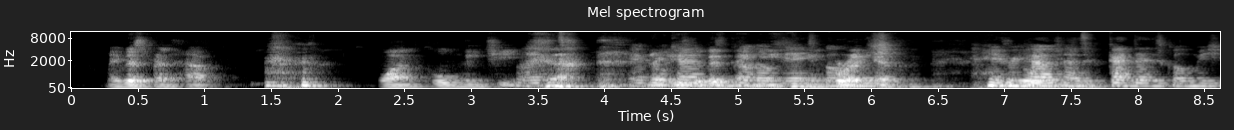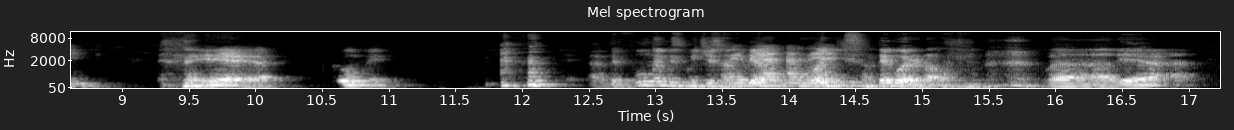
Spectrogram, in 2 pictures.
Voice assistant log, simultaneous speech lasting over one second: present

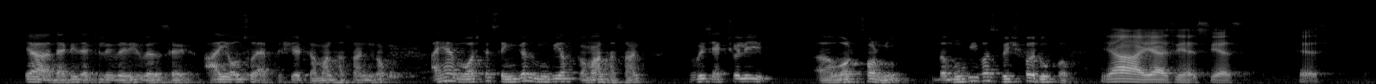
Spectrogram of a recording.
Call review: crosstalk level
none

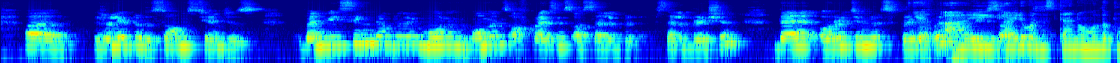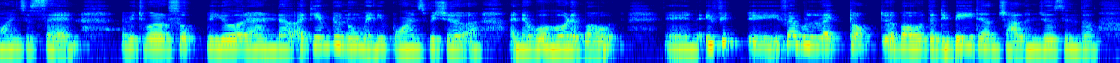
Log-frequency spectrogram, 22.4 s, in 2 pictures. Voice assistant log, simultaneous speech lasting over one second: present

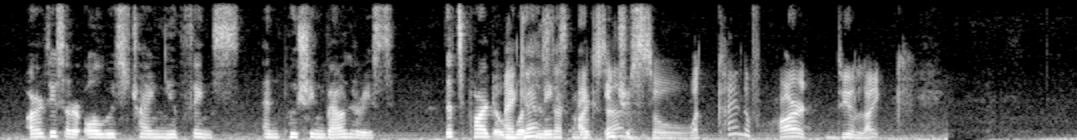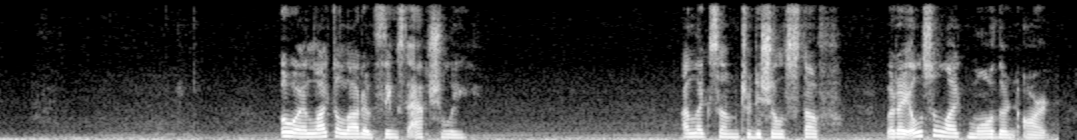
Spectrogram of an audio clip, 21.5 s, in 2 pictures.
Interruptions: present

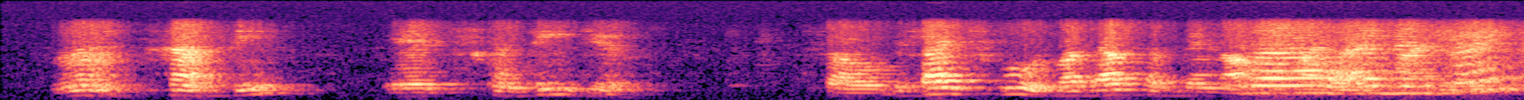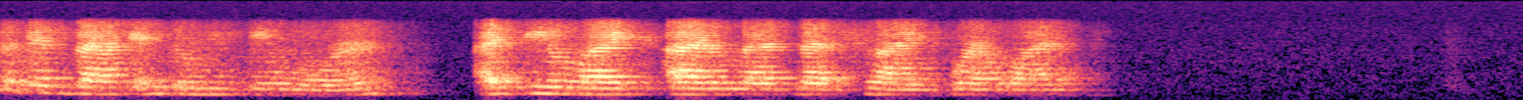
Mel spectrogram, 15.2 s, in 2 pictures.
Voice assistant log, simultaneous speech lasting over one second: present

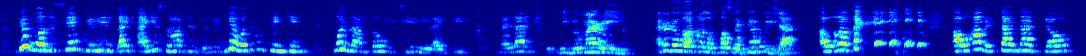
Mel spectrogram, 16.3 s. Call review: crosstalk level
present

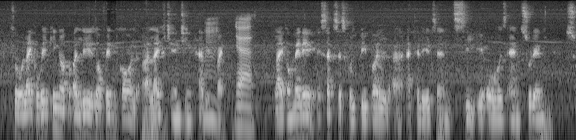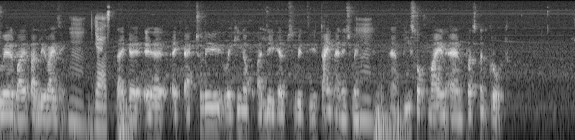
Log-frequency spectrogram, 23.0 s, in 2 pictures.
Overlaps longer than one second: none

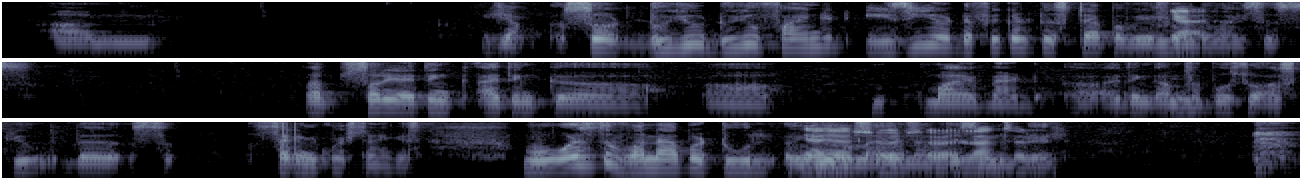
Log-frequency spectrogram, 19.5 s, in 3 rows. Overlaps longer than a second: present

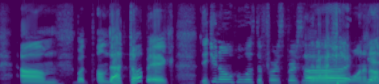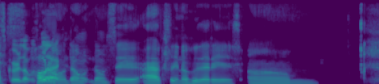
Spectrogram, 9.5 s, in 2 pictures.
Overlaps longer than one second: present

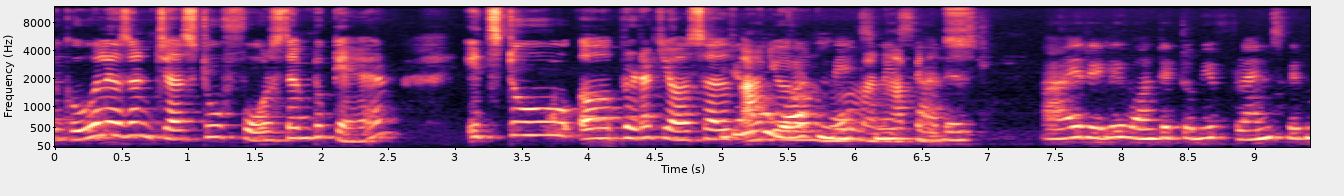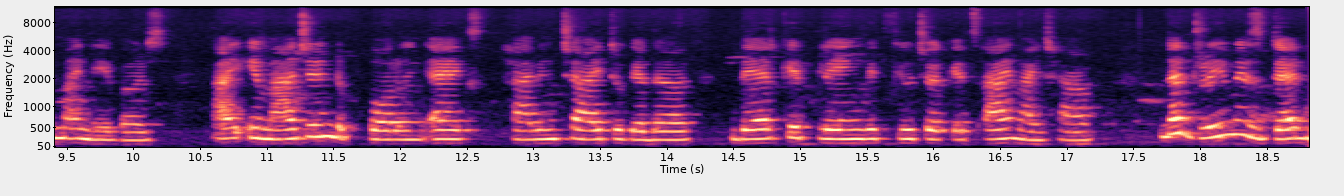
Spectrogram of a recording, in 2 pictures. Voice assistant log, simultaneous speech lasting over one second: present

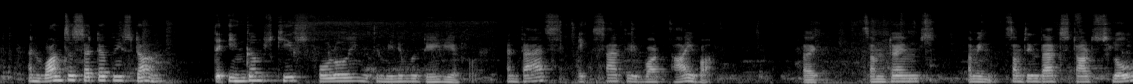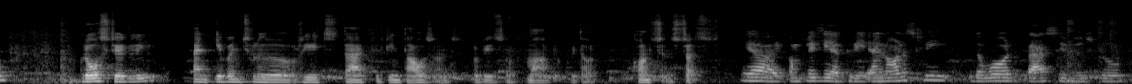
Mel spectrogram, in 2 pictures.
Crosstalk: none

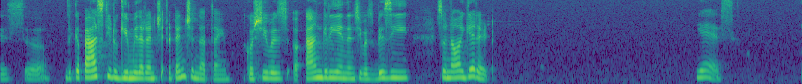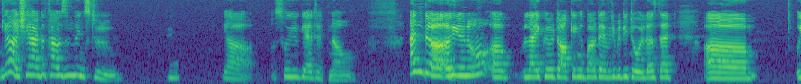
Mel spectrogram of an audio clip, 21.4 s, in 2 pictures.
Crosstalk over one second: none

